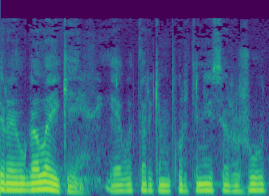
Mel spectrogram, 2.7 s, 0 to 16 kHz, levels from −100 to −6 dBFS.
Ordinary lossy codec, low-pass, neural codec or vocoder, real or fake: MP3, 48 kbps; 14.4 kHz; none; real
